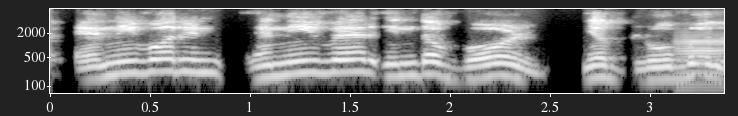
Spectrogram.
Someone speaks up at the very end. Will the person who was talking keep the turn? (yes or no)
yes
